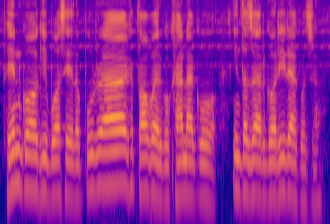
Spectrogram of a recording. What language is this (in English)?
Nepali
